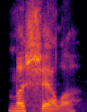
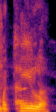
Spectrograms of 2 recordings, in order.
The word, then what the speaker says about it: Michella: So, Teresa, my name, you say my name? Michella. Michella. Oh, I said it wrong. Holy smack. That's okay. Michella. Okay, I won't say it wrong anymore. Michella. Yeah, that's fine. I was saying Michaela.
